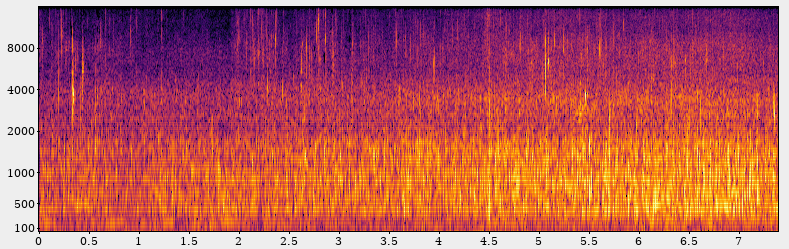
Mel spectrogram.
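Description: Semolina cutlets deep-frying in a wok of hot oil: a dense, steady sizzle that grows gradually louder as more cutlets are slipped into the oil.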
